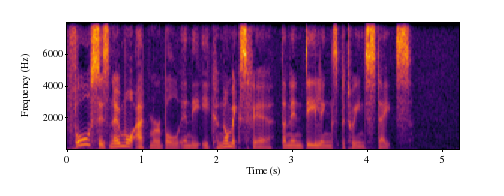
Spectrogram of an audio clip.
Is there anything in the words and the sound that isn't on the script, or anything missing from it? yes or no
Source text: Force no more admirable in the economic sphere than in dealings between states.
yes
